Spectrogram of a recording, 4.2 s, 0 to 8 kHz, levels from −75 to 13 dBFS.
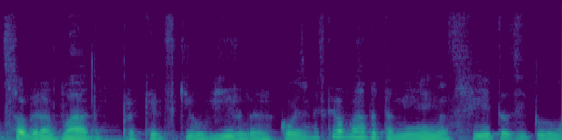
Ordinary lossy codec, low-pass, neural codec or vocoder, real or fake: none; 7.2 kHz; codec, 44.1 kHz, 2.6 kbps, SNAC; fake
